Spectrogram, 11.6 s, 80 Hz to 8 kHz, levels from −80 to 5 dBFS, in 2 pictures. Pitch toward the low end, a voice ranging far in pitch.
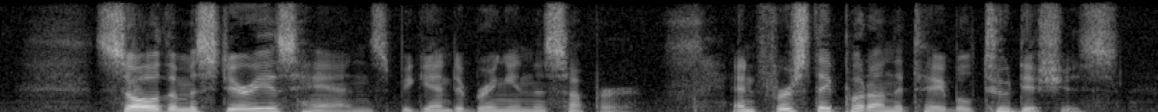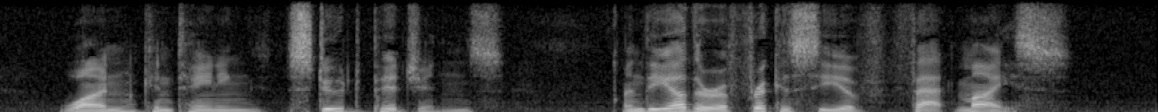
Yes: low, 130 Hz; wide, 6.7 semitones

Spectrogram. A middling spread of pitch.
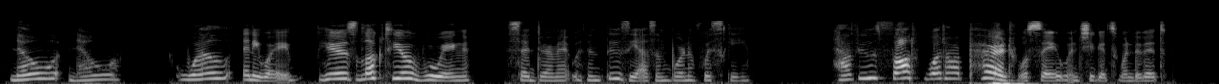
No: wide, 6.5 semitones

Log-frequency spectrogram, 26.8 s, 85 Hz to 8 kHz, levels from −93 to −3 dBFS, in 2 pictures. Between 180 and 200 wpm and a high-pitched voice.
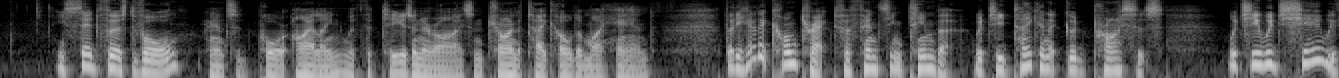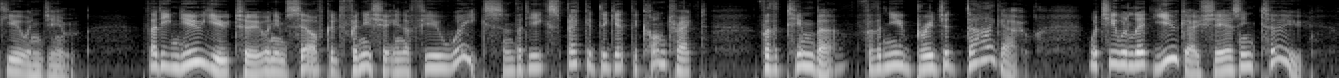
No: average, 190 wpm; medium, 140 Hz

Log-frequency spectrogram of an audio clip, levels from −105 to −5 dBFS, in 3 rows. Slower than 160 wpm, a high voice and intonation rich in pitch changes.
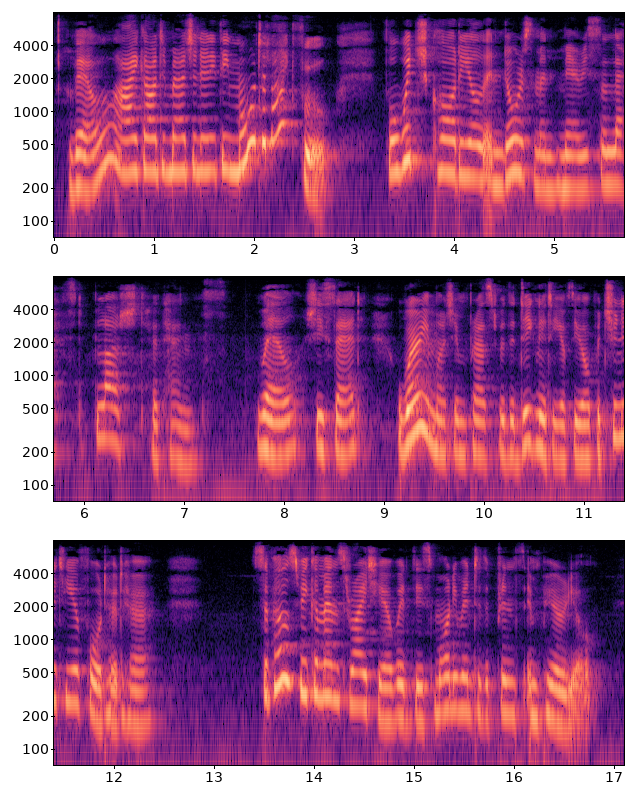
Yes: average, 145 wpm; high, 220 Hz; wide, 6.4 semitones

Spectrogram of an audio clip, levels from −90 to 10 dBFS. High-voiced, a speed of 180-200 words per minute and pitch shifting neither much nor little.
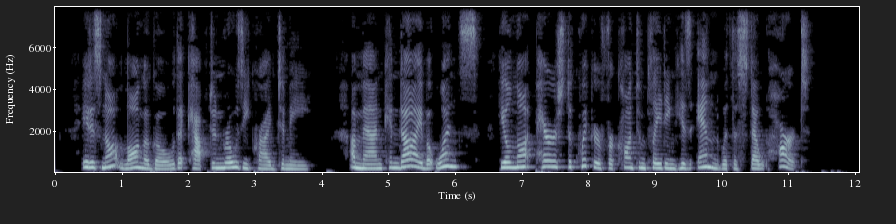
No: high, 230 Hz; average, 150 wpm; average, 4.7 semitones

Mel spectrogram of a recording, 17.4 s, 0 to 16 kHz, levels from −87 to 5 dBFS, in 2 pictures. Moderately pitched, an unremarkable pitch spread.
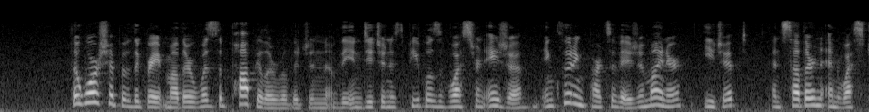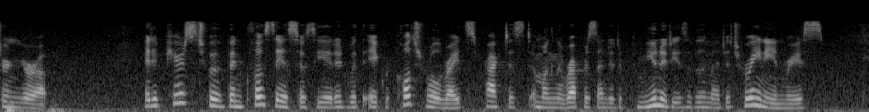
Yes: medium, 175 Hz; average, 4.5 semitones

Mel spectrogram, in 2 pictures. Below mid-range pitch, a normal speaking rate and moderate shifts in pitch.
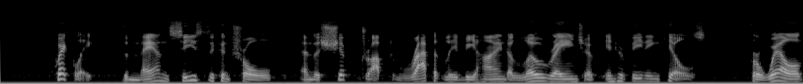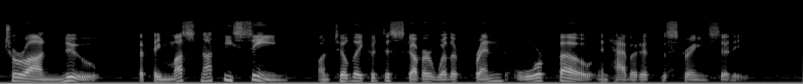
No: low, 130 Hz; average, 150 wpm; wide, 6.6 semitones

